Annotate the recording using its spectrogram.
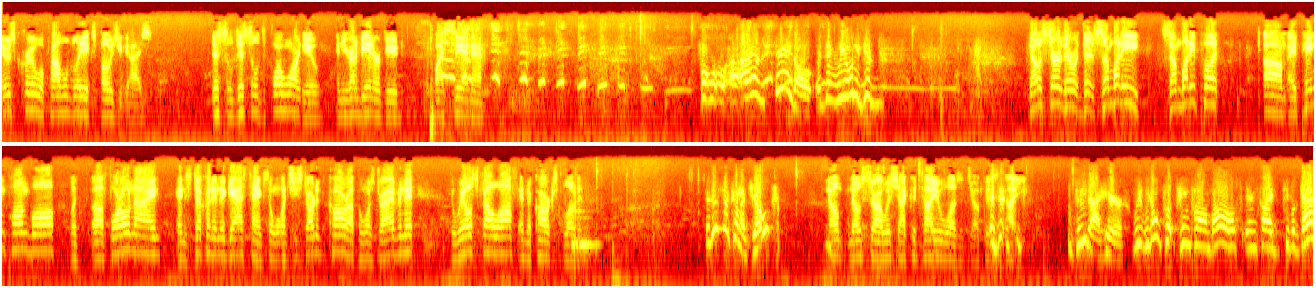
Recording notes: RBCP's Personal Prank Phone Calls Collection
